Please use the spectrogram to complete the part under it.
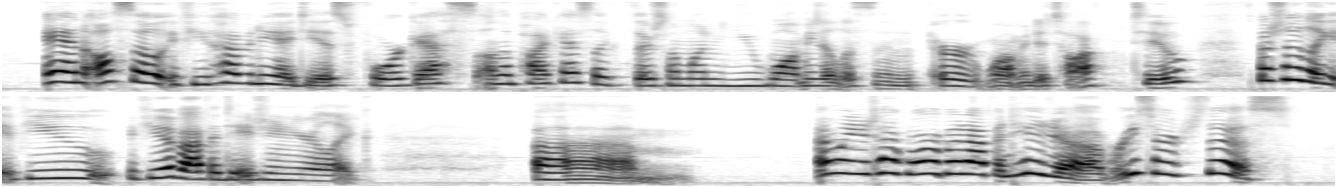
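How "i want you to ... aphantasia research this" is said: put-on fan voice, very high-pitched. A podcast host asks for guest ideas, voicing a listener in a high-pitched podcast fan voice. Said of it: "That's my podcast fan voice. Clearly, you're very high-pitched".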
